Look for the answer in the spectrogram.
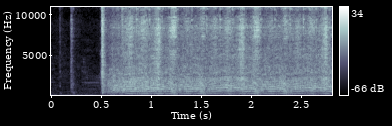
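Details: Toyota 1HD-FTE diesel from a 100 Series Land Cruiser, tested before building into an LC76 and converting to mechanical fuel pump: steady rhythmic cranking at about three and a half beats a second, no firing; cranks, no start.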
